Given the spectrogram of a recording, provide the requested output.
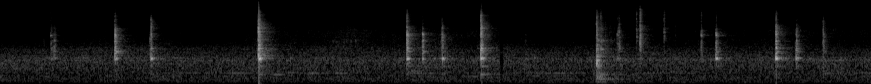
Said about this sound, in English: Set the torque wrench to 25 foot-pounds and tighten until click is heard.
